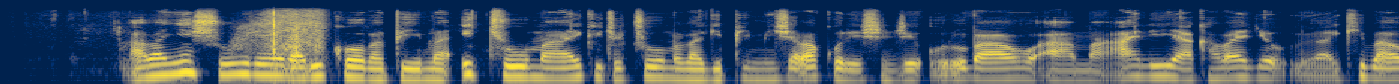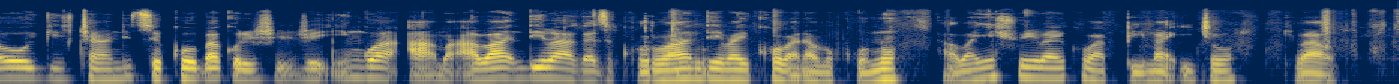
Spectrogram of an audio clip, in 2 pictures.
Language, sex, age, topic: Rundi, male, 18-24, education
